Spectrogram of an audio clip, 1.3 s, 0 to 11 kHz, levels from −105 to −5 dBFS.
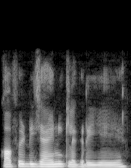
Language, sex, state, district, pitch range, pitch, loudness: Hindi, male, Uttar Pradesh, Gorakhpur, 120-140 Hz, 130 Hz, -19 LUFS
